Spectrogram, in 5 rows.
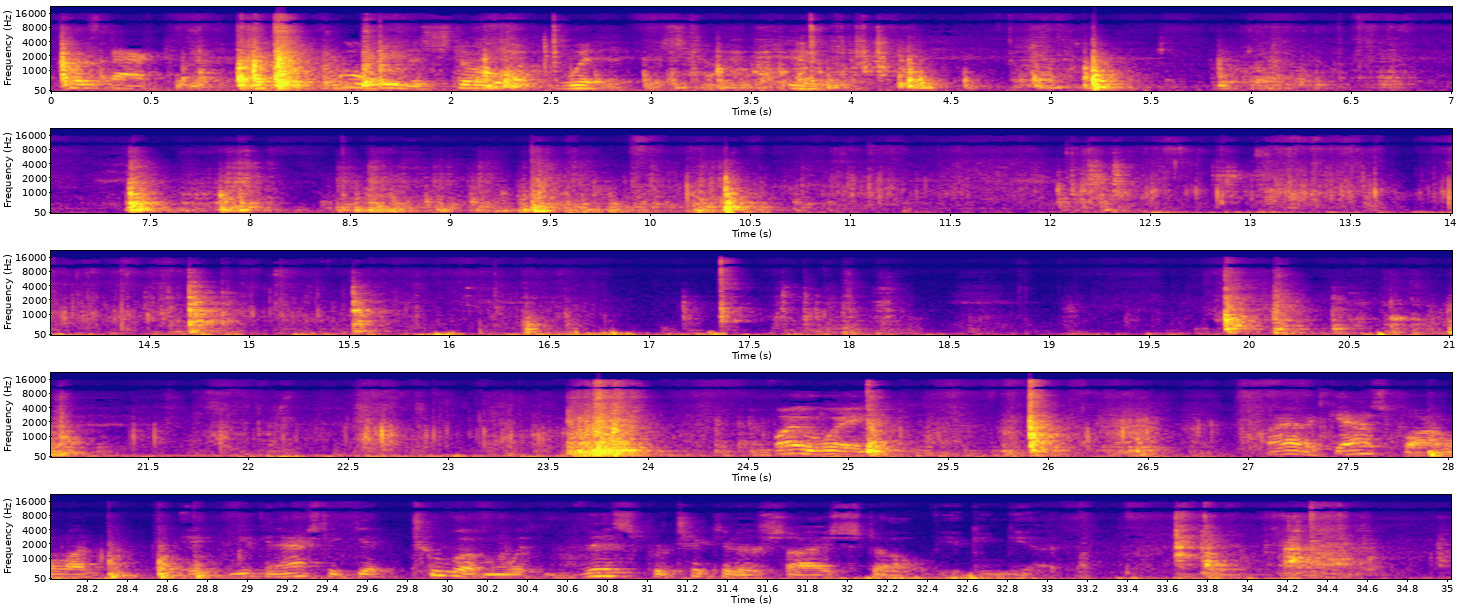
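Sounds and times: wooden knocks and clunks: 0.0s - 11.1s, 14.6s - 18.4s, 19.1s - 29.1s.

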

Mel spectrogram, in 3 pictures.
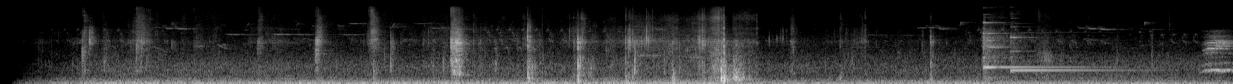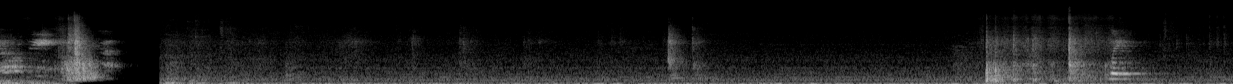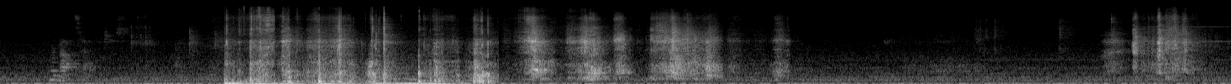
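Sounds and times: footsteps on concrete: 0.2s - 9.5s
tape and cardboard scraping: 6.4s - 7.7s, 26.9s - 32.6s
two-tone doorbell chime: 9.8s - 11.5s
cardboard box thump: 26.9s - 29.7s.

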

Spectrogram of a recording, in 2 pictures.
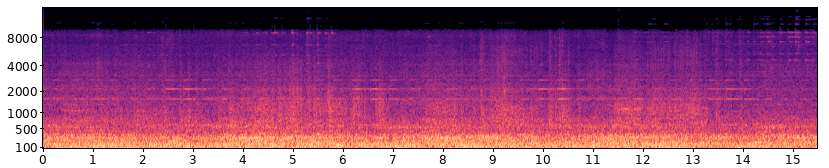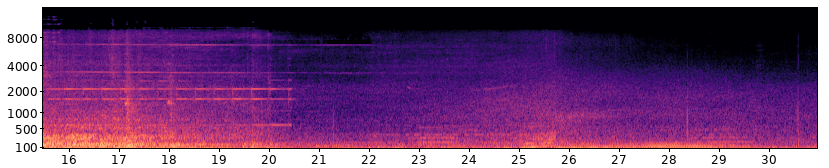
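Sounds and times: train wheels rumbling on rails: 0.0s - 28.1s
faint high steady tones: 13.3s - 25.3s.

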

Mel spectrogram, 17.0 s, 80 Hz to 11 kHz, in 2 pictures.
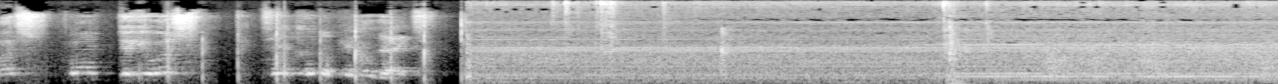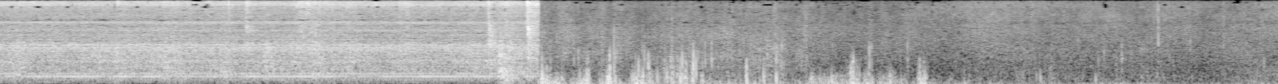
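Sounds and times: machine humming and hissing: 3.1s - 12.1s.

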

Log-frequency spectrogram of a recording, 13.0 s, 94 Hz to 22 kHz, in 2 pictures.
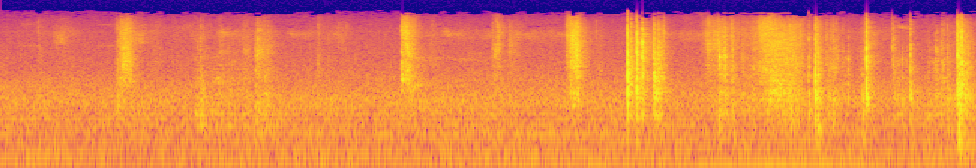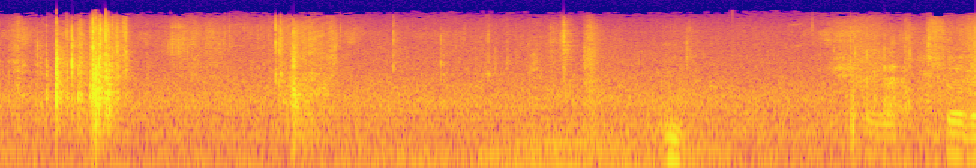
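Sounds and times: sharp cracks and crunches: 3.8s - 10.6s.

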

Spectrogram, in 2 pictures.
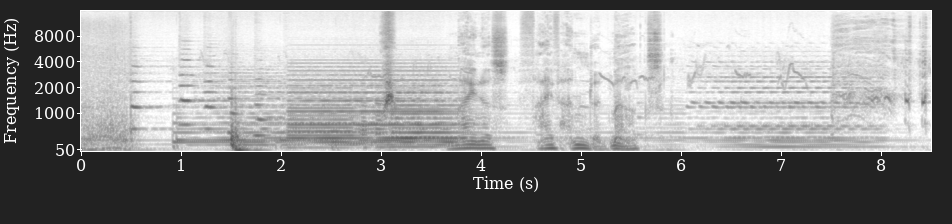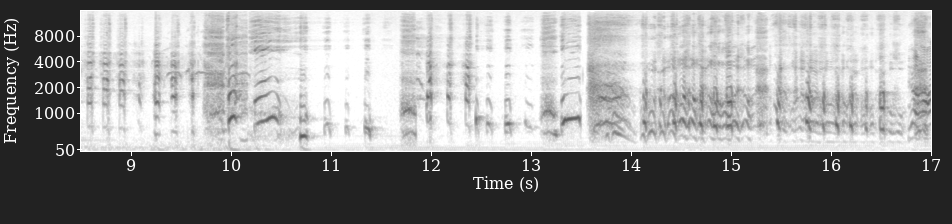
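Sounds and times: held musical chord: 0.8s - 7.7s.

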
